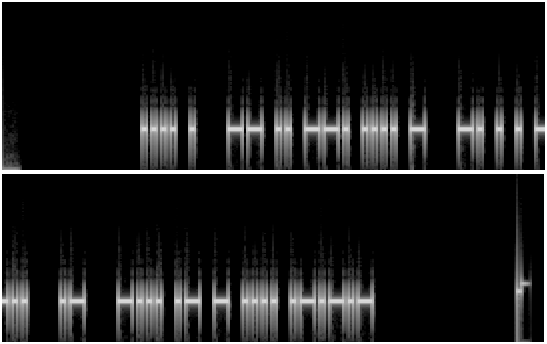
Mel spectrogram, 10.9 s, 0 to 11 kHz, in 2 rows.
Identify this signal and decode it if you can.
Morse code, heard as a keyed tone, about 25 wpm, 700 Hz. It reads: HE MIGHT NEED A BATH.
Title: Sentences from Top 1600 Words 25wpm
